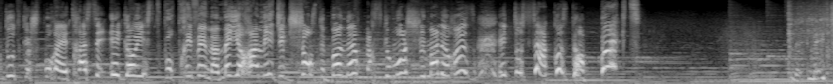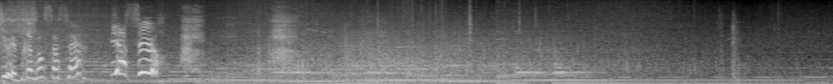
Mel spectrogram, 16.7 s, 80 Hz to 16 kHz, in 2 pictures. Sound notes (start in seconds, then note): 10.6 chuckling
